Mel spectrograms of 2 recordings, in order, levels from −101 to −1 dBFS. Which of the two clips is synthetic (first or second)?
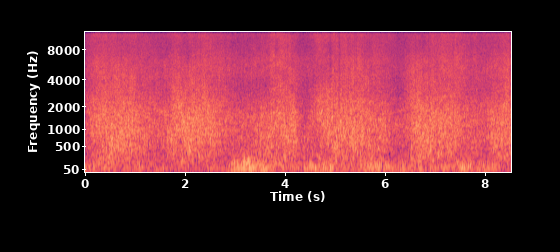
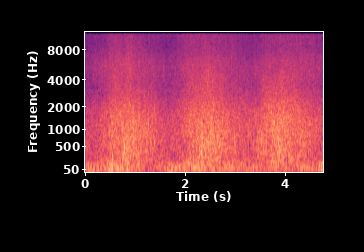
first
